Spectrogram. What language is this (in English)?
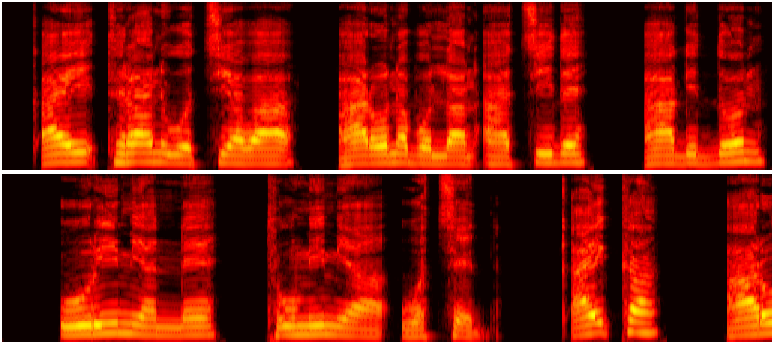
Dawro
